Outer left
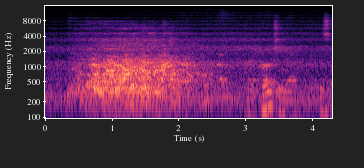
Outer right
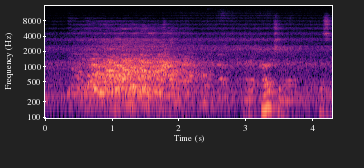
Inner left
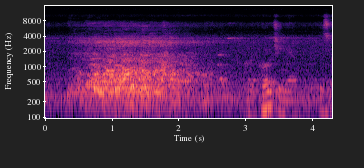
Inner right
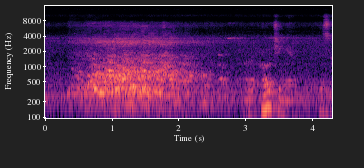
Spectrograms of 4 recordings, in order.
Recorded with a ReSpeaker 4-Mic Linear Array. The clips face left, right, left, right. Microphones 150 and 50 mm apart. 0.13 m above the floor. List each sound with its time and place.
0.3 s laughter: 20° left (ahead or behind), 1.2 m
3.0 s a man speaking: 50° right (ahead or behind), 2.0 m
